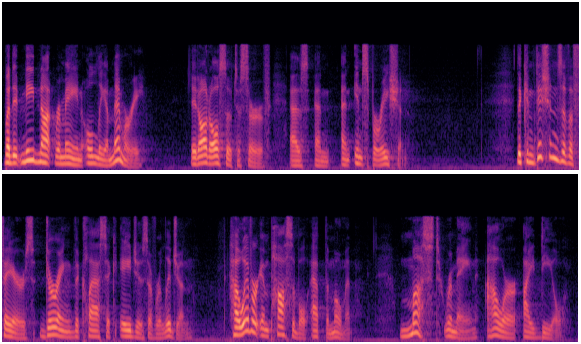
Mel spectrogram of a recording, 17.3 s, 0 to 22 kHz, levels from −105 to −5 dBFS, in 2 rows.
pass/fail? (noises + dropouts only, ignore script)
pass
